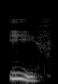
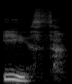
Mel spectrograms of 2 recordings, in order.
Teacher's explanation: for that last sound, my tongue is going between my teeth and I'm blowing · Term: TH consonant sound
